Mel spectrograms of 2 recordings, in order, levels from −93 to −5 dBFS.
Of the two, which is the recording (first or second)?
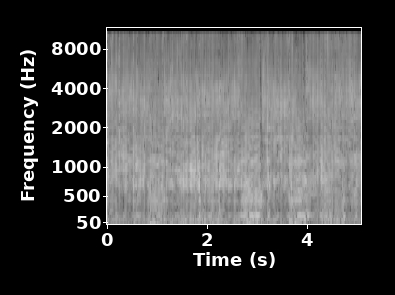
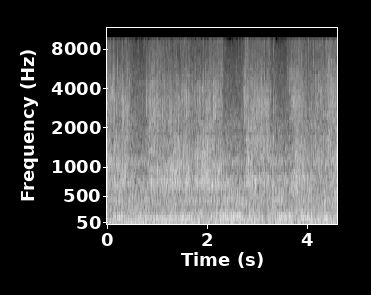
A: second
